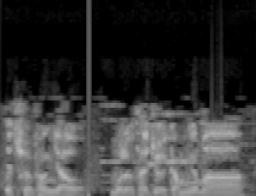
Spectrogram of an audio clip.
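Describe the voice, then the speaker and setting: An actor playing a worried, loyal taxi owner and blunt friend in a radio drama, with a Hong Kong Cantonese accent and colloquial delivery. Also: male voice, mid-range voice, steady tone, a little fast, close to an everyday voice. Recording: dull lo-fi radio audio with music.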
